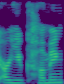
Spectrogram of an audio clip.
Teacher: if you say, Are you coming? with a falling tone, it sounds like you're confirming something, not actually asking.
